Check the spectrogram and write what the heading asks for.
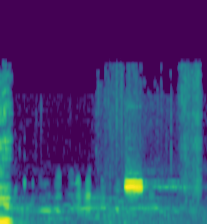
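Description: A referee's whistle gives one short, high blast about a second and a quarter in, over faint stadium ambience.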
